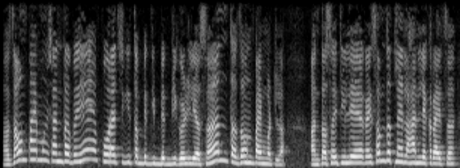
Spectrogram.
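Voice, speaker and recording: Speaking fast and expressively in a high pitch, a woman dubs a cartoon comedy as a grandmotherly village auntie. She plays her folksy, curious and comforting, with a nosy, worried mood and a Varhadi Marathi accent from Vidarbha.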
